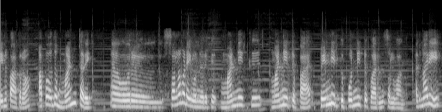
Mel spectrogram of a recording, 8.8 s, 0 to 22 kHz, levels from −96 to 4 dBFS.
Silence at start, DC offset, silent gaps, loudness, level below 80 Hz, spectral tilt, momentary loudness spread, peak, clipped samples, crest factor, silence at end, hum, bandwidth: 0 s; under 0.1%; none; -14 LUFS; -56 dBFS; -7.5 dB/octave; 8 LU; 0 dBFS; under 0.1%; 14 dB; 0 s; none; 7 kHz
